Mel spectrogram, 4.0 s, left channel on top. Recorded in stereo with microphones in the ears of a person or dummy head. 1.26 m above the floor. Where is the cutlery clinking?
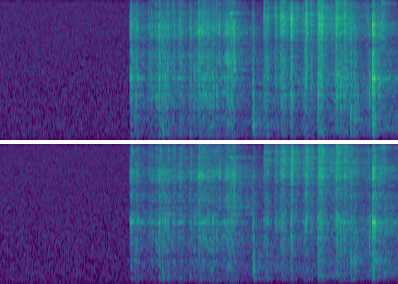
20° left (ahead or behind), 0.6 m.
